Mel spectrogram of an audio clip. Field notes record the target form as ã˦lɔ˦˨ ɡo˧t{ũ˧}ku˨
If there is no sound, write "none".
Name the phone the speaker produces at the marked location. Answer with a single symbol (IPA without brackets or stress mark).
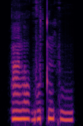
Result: ũ˧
